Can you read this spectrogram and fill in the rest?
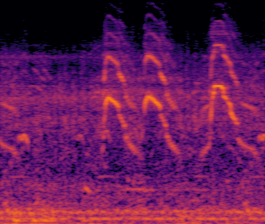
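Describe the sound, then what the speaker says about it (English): Three honking waterfowl calls ring out over a low background rumble, each a short nasal, goose-like honk spaced about half a second apart. "it was this waterfowl kind of bird noise."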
